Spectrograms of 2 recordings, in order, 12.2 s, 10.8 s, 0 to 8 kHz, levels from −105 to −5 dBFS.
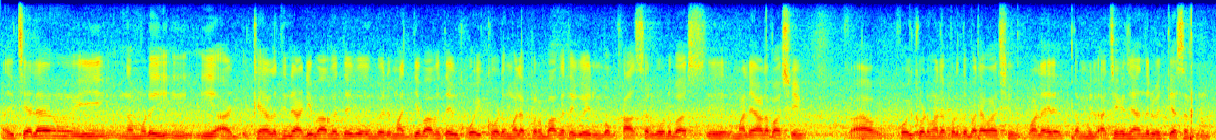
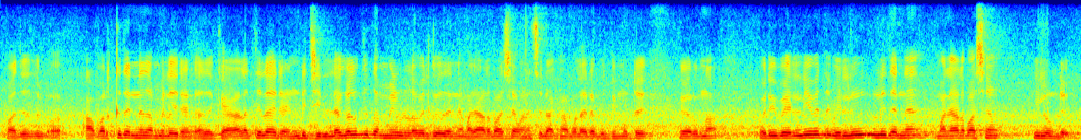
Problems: constant background noise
